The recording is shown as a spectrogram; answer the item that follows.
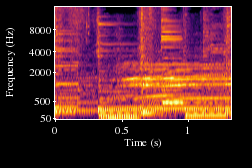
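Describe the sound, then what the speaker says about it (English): Cattle in Farming Simulator 22 let out several loud, drawn-out moos in succession, close by and with no talking. "Look at all these moo cows over here, man."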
